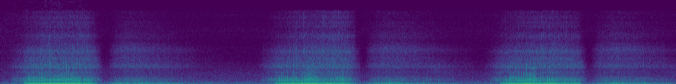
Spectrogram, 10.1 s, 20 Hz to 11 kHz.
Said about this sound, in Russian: На пленке были 2 минуты гитарных партий, а затем 40 минут здорового рокерского храпа.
